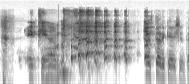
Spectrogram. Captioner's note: laughter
